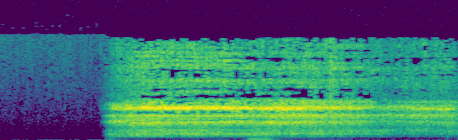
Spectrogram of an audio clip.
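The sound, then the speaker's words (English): A long, deep breath drawn in during a guided relaxation exercise: a steady, breathy hiss that starts abruptly and holds for nearly two seconds, with no talk over it. “Another deep breath in. Loosening up your body.”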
